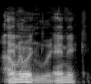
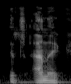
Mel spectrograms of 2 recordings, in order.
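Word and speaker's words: Alnwick: That's not Allenwick. It's Annick.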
